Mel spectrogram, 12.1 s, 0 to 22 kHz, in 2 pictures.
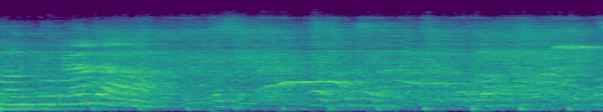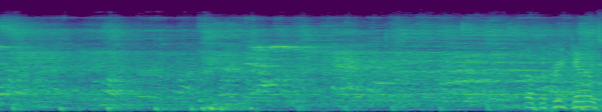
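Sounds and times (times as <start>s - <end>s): referee whistle blasts: 5.5s - 6.0s, 8.6s - 9.2s.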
